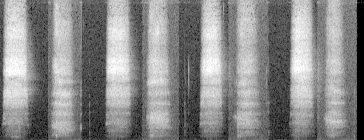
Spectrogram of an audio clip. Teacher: So there's a bit more friction for this one. Both s and th are voiceless. So no voice, please, just friction.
